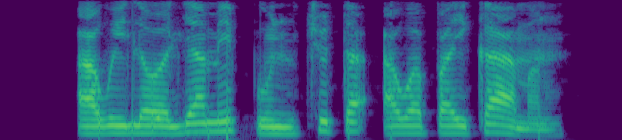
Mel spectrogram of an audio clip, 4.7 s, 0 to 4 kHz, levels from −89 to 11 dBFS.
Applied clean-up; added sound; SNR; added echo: neural mask model Resemble Enhance denoiser.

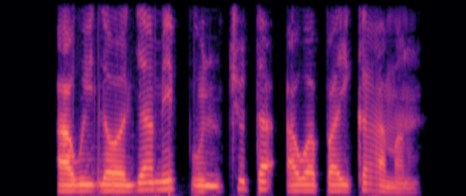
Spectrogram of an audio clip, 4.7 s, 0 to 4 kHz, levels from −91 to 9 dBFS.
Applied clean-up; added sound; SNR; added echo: neural separator model SepFormer WHAM!.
